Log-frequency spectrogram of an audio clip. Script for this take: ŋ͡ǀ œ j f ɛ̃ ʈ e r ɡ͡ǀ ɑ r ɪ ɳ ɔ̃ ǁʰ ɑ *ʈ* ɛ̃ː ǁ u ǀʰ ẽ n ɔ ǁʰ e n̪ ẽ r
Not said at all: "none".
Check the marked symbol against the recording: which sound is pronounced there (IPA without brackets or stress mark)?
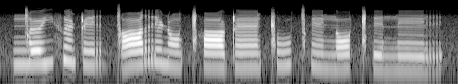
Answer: ʈ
